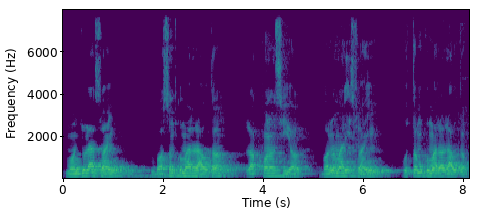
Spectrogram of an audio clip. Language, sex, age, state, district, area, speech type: Odia, male, 45-60, Odisha, Ganjam, urban, spontaneous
